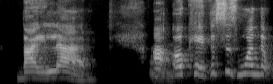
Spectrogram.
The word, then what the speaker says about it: bailar: Bailar, yeah. But now notice, don't pronounce it as bail. Oh, I right. know we've got an English word bail. We have to pronounce every vowel. Bailar.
